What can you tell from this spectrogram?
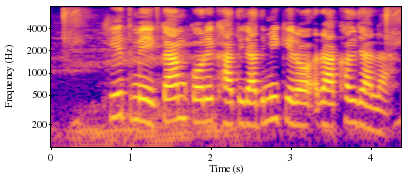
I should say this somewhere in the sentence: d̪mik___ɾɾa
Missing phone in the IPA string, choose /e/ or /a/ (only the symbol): e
